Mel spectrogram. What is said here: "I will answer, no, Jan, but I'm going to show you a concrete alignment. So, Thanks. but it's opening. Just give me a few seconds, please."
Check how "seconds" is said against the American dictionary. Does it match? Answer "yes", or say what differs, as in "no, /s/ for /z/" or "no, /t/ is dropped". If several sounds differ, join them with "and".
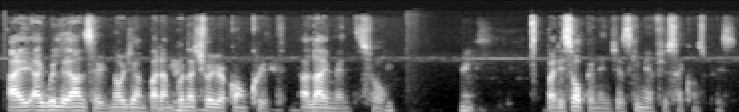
no, /s/ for /z/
